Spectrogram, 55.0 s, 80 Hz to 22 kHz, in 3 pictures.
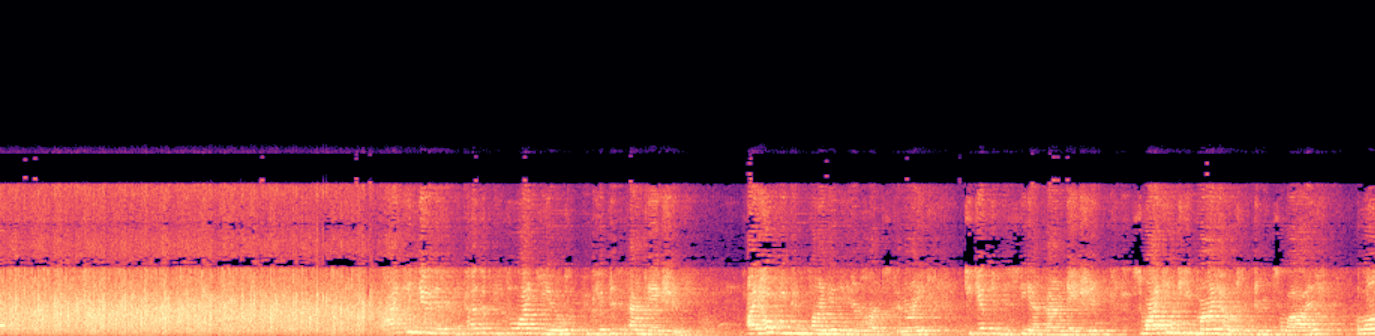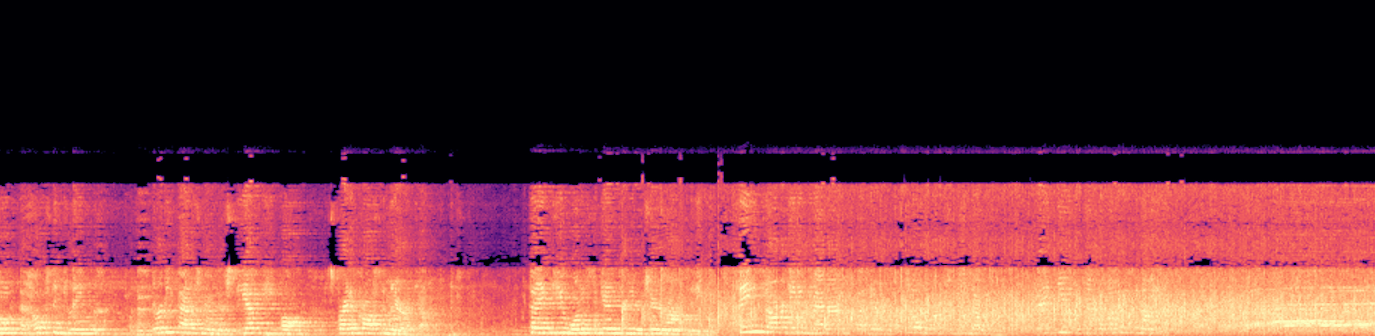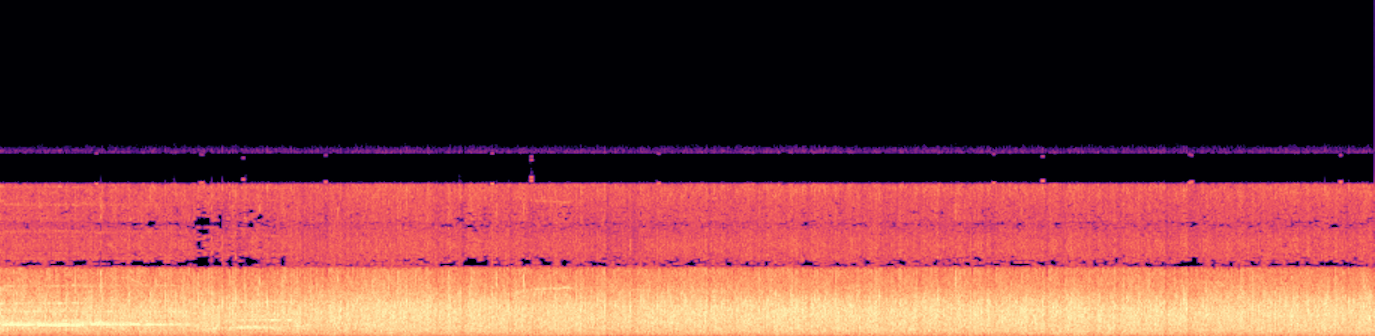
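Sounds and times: audience applauding: 0:00.0 - 0:05.4, 0:27.6 - 0:55.0.

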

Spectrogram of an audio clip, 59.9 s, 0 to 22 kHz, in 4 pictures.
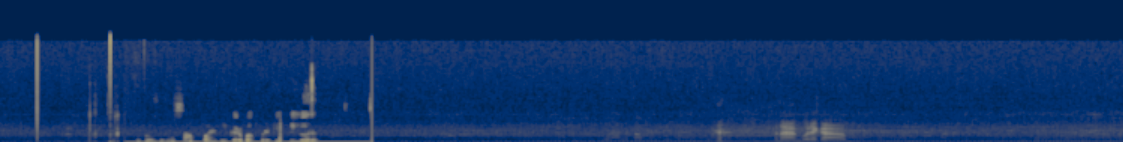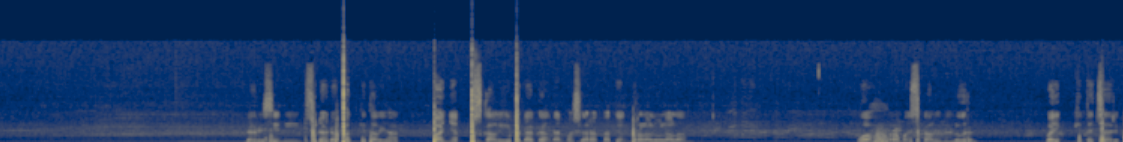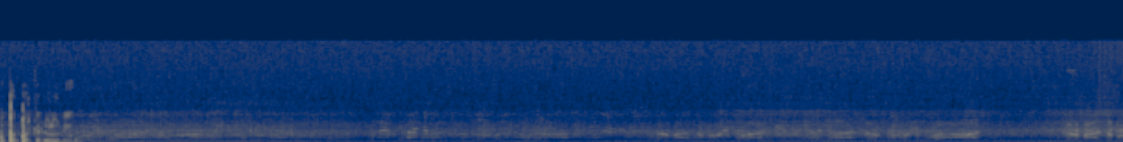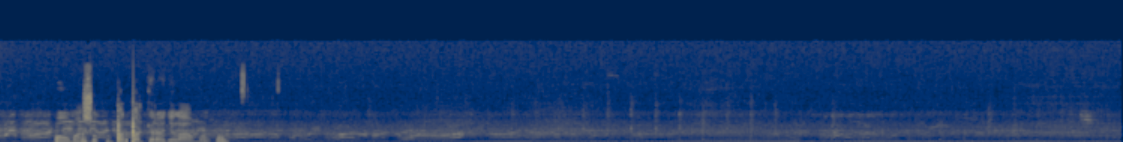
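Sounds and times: vehicle engine hum: 0:01.6 - 0:05.0, 0:14.0 - 0:20.7
crowd chatter: 0:31.0 - 0:43.3.

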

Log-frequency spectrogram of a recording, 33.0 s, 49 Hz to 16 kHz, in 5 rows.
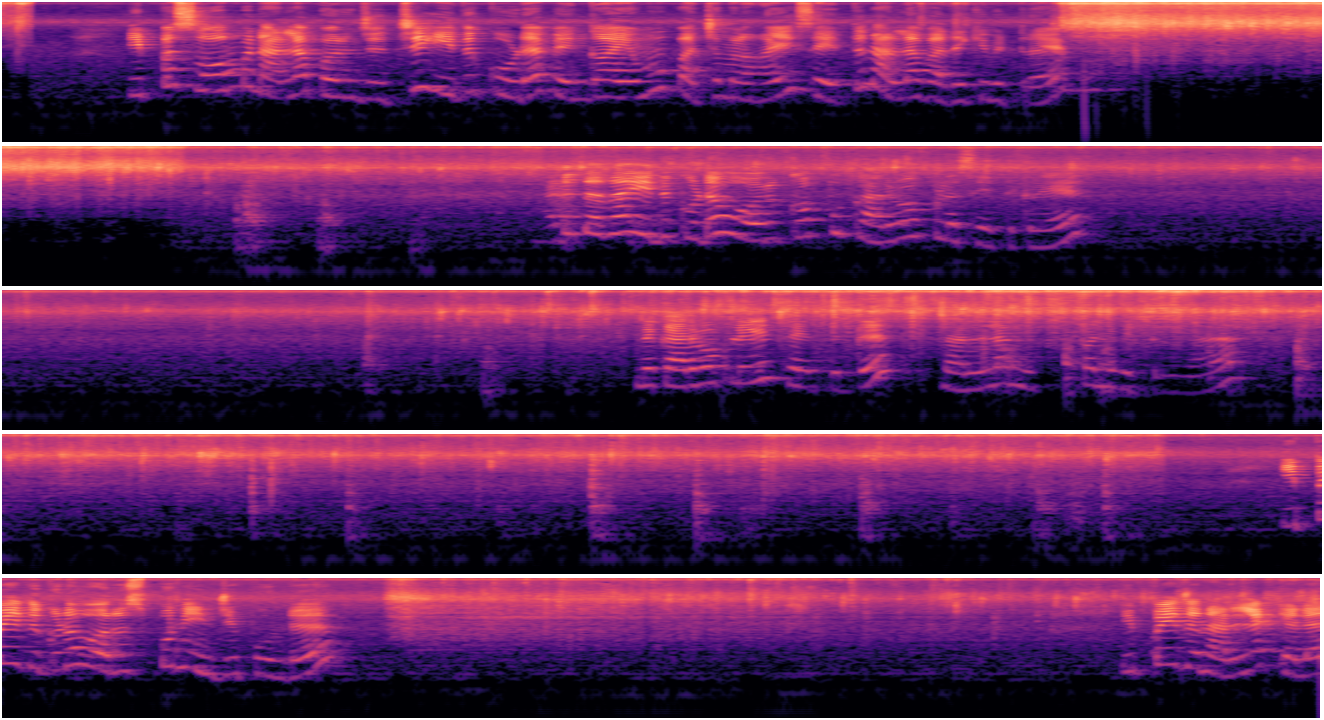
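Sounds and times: onions sizzling in hot oil: 0:04.4 - 0:32.9.

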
